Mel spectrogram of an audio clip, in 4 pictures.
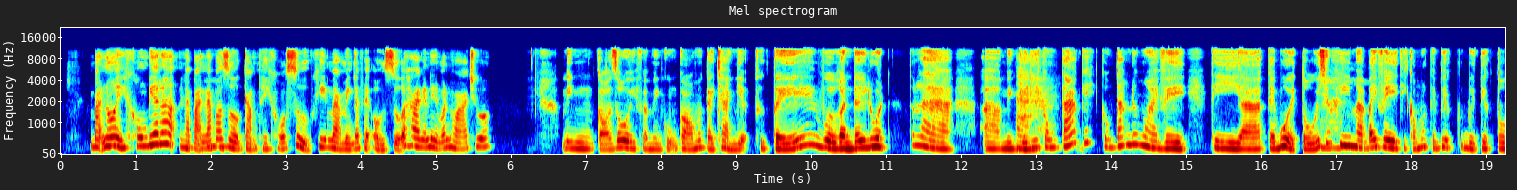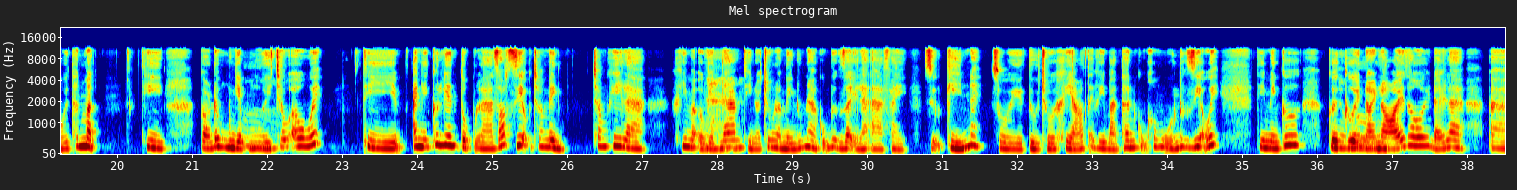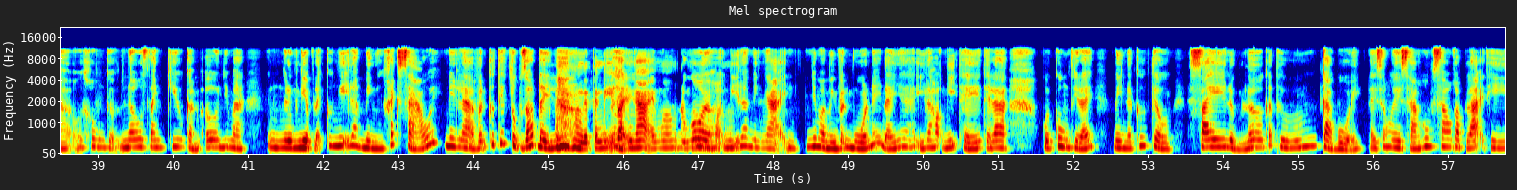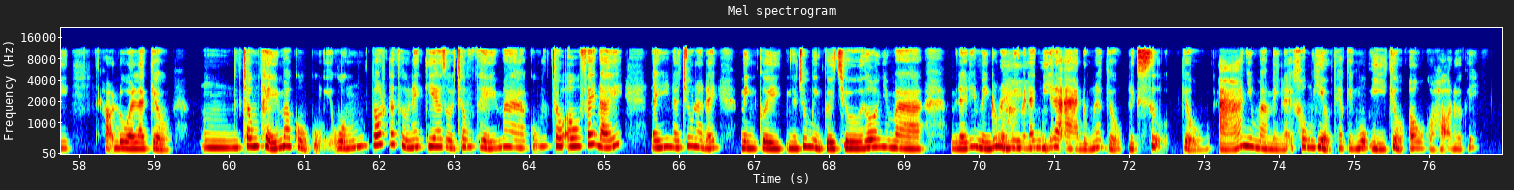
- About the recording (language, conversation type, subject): Vietnamese, podcast, Bạn đã bao giờ cảm thấy khó xử khi đứng giữa hai nền văn hóa chưa?
- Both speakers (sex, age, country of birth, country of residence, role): female, 20-24, Vietnam, Vietnam, host; female, 25-29, Vietnam, Vietnam, guest
- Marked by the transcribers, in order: static; tapping; other background noise; "tiệc" said as "biệc"; tsk; chuckle; in English: "no, thank you"; laughing while speaking: "đấy"; chuckle; chuckle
